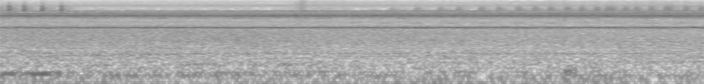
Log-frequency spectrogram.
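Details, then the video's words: Loud cicadas on a summer night in Omaha: a dense, steady, high-pitched shimmering drone with layered tones. Rapid ticking pulses appear near the start and end over a low background rumble. "Cicada Sounds for Sleep"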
